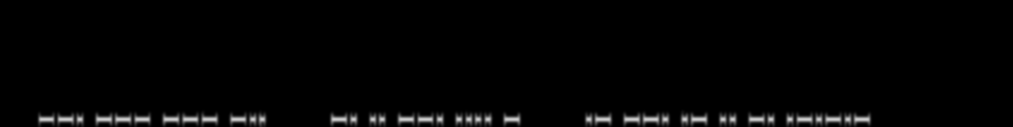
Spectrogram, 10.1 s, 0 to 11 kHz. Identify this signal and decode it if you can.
Morse code, heard as a keyed tone, about 25 wpm, 700 Hz. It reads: GOOD NIGHT AGAIN.
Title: 2x Word-Spacing - Sentences from Top 300 Words - 25wpm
